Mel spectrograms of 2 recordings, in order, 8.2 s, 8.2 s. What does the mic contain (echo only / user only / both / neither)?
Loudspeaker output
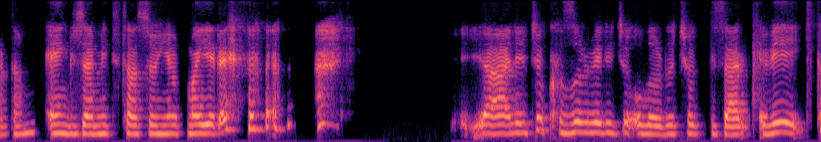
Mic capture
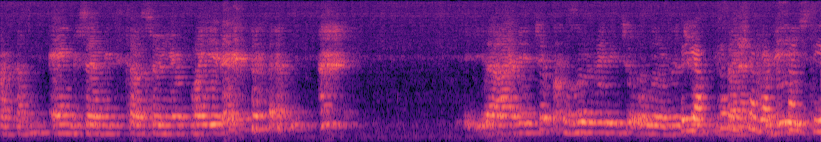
both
